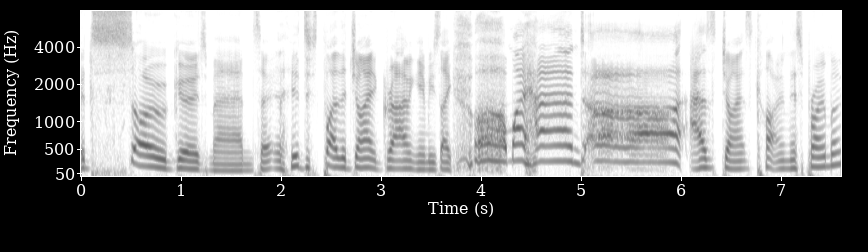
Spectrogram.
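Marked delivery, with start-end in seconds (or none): 3.9-6.0 very high, very slow, drawn-out cry of pain. Act out Gene selling his hand as the giant grabs him during a promo, acting out hand pain. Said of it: "starts selling his hand".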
